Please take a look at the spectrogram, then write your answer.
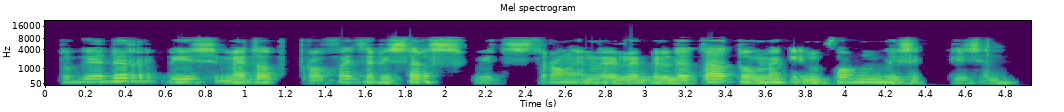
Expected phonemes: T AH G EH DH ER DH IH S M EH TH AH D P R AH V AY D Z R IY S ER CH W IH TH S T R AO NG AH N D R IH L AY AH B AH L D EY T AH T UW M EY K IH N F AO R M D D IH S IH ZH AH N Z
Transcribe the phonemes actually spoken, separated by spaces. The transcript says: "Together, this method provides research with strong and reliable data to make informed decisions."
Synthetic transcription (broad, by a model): T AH G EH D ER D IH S M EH T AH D P R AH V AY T R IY S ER S W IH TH S T R AO NG AH N D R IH L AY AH B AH L D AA T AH T UW M EY K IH N F AO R M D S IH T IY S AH N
